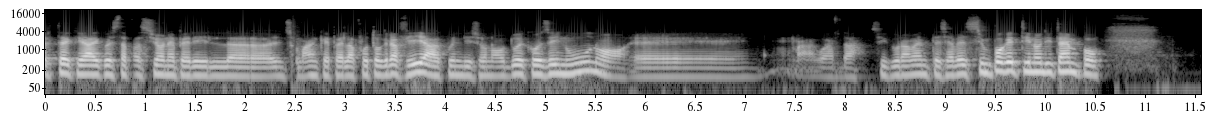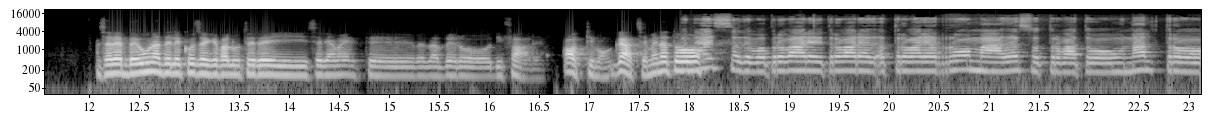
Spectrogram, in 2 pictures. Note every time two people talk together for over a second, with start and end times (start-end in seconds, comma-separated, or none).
none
